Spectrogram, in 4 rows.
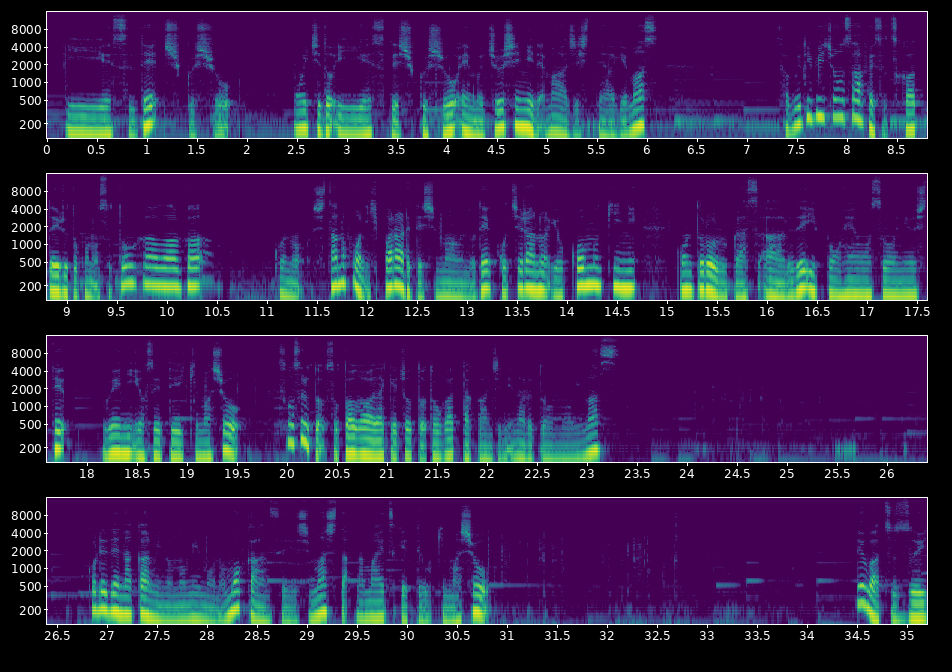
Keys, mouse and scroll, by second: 0.0 e, 0.2 s, 1.7 click, 2.5 e, 2.6 s, 3.3 click, 3.9 m, 5.1 middle click, 6.1 middle click, 6.9 click, 7.0 middle click, 7.8 shift+middle click, 10.7 click, 11.0 middle click, 12.3 shift+middle click, 12.9-13.3 scroll down 2, 15.0 ctrl+r, 18.5 click, 18.8-19.1 scroll up 2, 19.3 shift+middle click, 19.6 middle click, 21.1-22.6 middle drag, 24.1 click, 24.6 Tab, 25.1 click, 25.3 scroll down 1, 25.6 middle click, 26.6-27.6 middle drag, 28.1 shift+middle click, 29.6 click, 29.8-32.7 drag.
